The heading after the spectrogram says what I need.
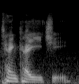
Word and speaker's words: Tenkaichi: they were talking to Saul yeah it's Budokai Tenkaichi okay okay that's how I used to say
